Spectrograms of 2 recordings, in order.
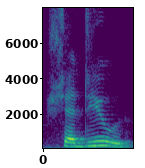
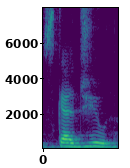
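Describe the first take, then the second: First: The word begins with an 'sh' sound. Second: The word begins with an 'sk' sound. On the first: This is the non-American pronunciation. "वरना शेड्यूल" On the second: This is the American pronunciation. "American इस word को स्केड्यूल pronounce करते हैं"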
